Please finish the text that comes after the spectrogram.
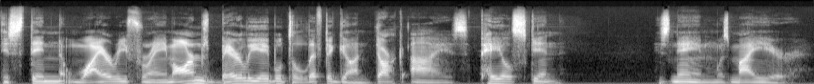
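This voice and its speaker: An actor playing a bitter, zealous young Martian recruit in a science fiction radio play, speaking with earnest, deliberate contempt. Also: male voice, on the low side, dry recording. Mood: solemn, reverent. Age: young adult. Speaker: actor in an audio drama.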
